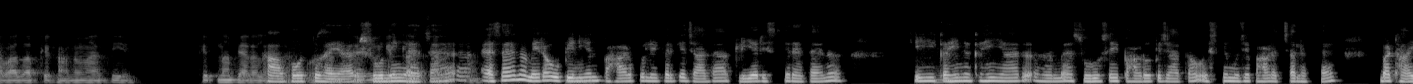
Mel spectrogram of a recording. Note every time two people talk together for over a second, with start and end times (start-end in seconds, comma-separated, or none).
2.6-4.5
